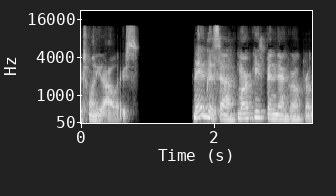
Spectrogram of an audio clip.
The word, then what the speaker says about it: Morphe: It's by Morph. I think that's how you say it. Morph. There might be an E on the end. Morphe, yeah.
